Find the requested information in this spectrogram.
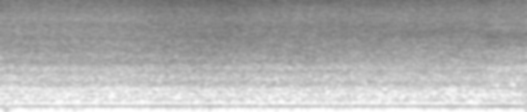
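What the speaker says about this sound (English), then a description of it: "I have some Progresso beef broth here, and I'm just going to add some of that in" Progresso beef broth poured into a crock pot, a steady, fairly loud broadband hiss with a low hum underneath, continuous for several seconds with no talking.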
